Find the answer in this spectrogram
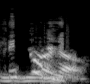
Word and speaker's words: Pizzorno: Dr do you pronounce it pitoro or pizo because my maiden name is Galo which a lot of people who Italians say galut like pizza right pizo yeah you nailed it it's all right we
